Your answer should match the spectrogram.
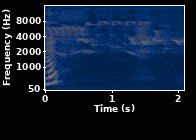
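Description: Faint birds chirping outdoors in a lull, with the last word of a woman's speech at the very start.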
